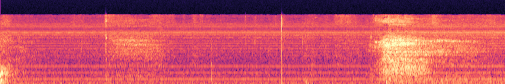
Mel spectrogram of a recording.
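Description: Steady low electrical mains hum. There is one faint click about halfway through as a hex key works a small screw on a metal welder collet, and a brief soft rustle near the end.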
